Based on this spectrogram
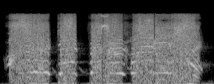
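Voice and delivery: loud high-pitched yell; high shout. Real, not acted. Shouting at game character.

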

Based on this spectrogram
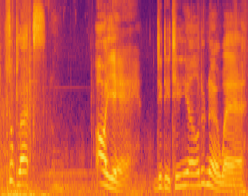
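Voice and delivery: wrestling announcer yell. Real, not acted. Gamer calling his own suplex like a wrestling show, loud. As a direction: call the move like a wrestling announcer.

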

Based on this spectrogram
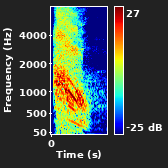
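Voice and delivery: sudden loud high yelp of pain; sharp shout of pain. Retold or imitated. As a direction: yelp as the thumb pops out.

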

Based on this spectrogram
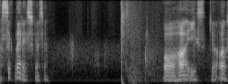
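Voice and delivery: ordinary delivery

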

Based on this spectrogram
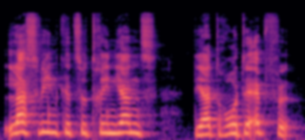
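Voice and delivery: put-on high, eager child's voice; small child calling. A narrator's reading. Child turning from mother, high sudden request. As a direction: pipe up like a little girl. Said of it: "rief sie".

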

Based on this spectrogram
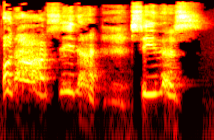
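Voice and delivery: high, alarmed yelp at the screen; panicked outcry. Real, not acted. Gamer yelps at the screen in sudden alarm. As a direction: cry out as the jump goes wrong.

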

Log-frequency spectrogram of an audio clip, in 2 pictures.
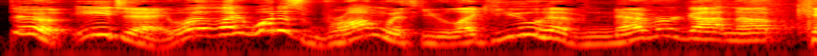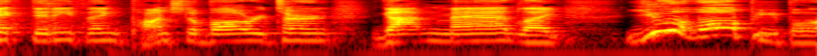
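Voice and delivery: a bowler yelling back at his hot-headed friend; heated comeback. Retold or imitated. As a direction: fire it right back at him, incredulous.

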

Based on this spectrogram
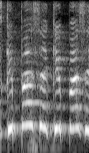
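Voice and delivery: high-pitched, excited re-enactment; urgent retold questioning. Three friends run up asking what's happening, urgent and high. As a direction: imitate alarmed questions, pitch jumping up.

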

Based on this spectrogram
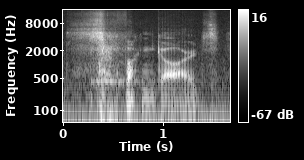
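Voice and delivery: ordinary talk

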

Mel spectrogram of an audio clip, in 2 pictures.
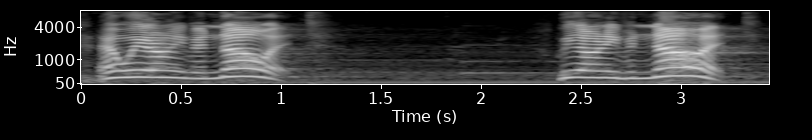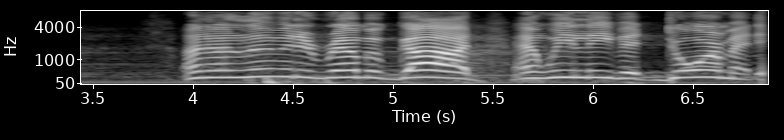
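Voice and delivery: loud, high, impassioned pulpit shout; full-force preaching. Real, not acted. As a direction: preach it at full volume, driving each phrase home.

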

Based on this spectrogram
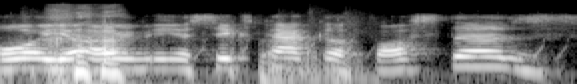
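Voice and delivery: slow, high, hammed-up Aussie accent; mock Australian. Friend doing a hammy Australian accent for laughs. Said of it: "What the fuck is that?".

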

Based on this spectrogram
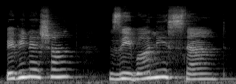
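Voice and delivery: a beaming mother duck showing off her brood; proud. A narrator's reading. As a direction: show off the babies proudly. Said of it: "با غرور گفت".

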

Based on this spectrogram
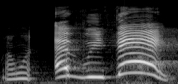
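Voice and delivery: loud, high greedy yell; excited shout. Real, not acted.

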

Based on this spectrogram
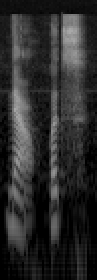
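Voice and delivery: usual speaking voice

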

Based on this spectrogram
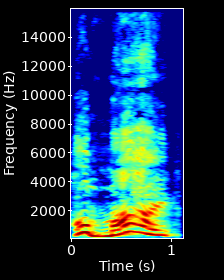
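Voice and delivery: high, loud cry of shock; alarmed gasp. Acted. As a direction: gasp out in sudden horror. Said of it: "the opossum gasped".

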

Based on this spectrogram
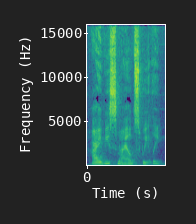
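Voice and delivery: usual speaking voice

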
